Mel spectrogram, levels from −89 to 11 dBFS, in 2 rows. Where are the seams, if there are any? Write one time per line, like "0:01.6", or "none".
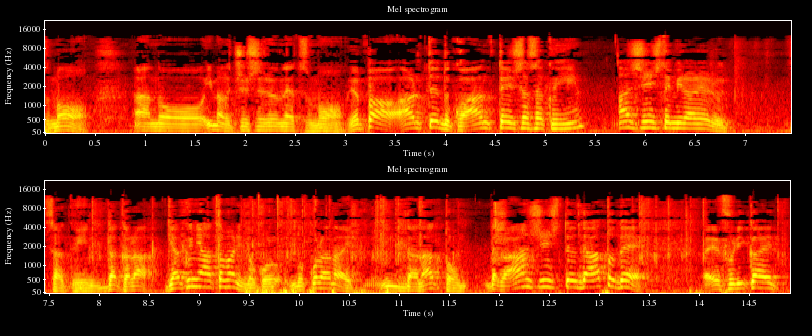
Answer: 0:05.7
